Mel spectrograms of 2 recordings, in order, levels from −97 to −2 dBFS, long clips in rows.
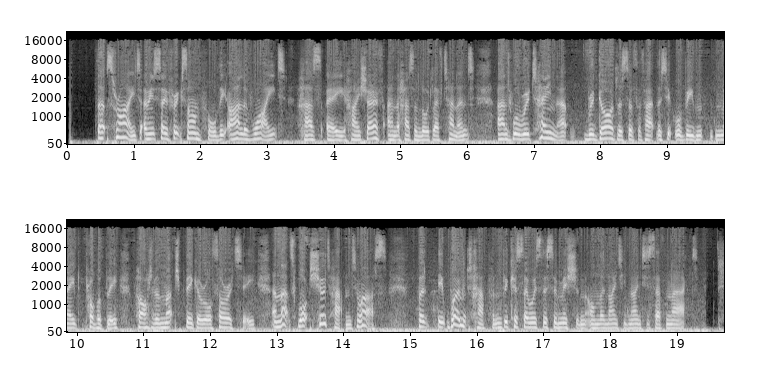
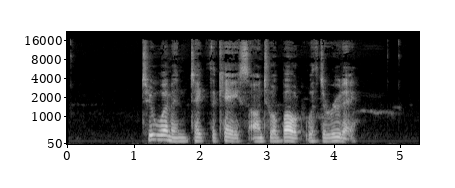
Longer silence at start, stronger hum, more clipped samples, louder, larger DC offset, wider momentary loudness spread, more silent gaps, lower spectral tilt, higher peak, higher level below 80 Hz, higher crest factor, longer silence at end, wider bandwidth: second, 0.05 s vs 1.15 s; neither; neither; first, -15 LUFS vs -29 LUFS; neither; second, 4 LU vs 11 LU; neither; about the same, -5 dB/octave vs -4.5 dB/octave; first, 0 dBFS vs -10 dBFS; first, -22 dBFS vs -72 dBFS; second, 14 dB vs 20 dB; second, 0 s vs 0.95 s; about the same, 17 kHz vs 16.5 kHz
